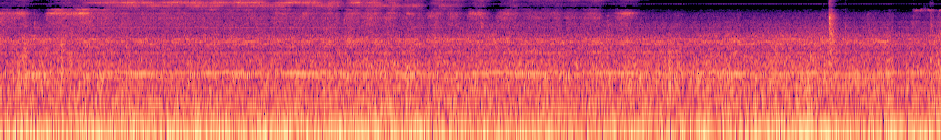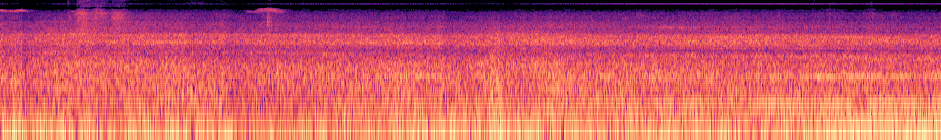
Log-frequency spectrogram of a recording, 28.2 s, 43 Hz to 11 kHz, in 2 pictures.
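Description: Interior of a RABe 526 (Stadler FLIRT) electric multiple unit running along the line: a steady rumble of wheels on track, with a faint steady hum from the train's running gear.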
